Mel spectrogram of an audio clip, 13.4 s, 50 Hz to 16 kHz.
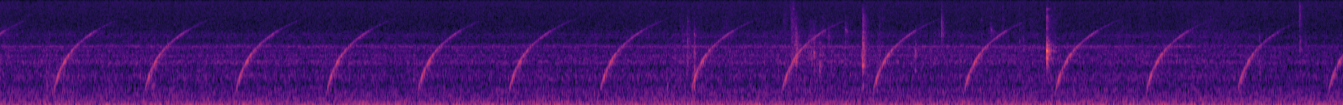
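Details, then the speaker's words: Sony TR-712 transistor radio near another radio: hiss with a repeating rising whistle, a whine caused by one radio's local oscillator interfering with the other; heterodyne whistle. "Did you hear the whine come out of this radio? We're hearing that radio, not this one. So what's happening is the local oscillator in this radio is affecting this other radio."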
